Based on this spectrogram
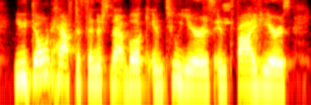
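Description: In an ordinary speaking voice, a woman with an American accent talks at a fairly slow pace. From India, raised in the US. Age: 50s. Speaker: historical fiction novelist. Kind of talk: interview.

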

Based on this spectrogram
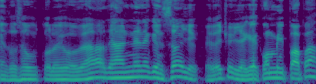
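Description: Very fast pace from a male speaker, ordinary pitch variation throughout. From Puerto Rico. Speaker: bass player. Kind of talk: interview. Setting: radio studio.

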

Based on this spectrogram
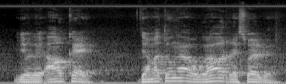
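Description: Speaking at a very fast pace in a Caracas accent, the voice keeps a fairly even intonation over noticeable background noise. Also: man. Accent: Venezuelan Spanish (Caracas). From Venezuela (Caracas). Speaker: podcast co-host. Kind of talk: casual chat.

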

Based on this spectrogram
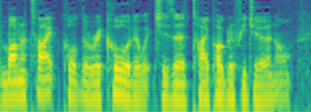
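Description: A man with a normal speaking voice, medium in pitch and moderate in pace, on a very clean recording with a silent background. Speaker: graphic designer. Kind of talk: casual interview.

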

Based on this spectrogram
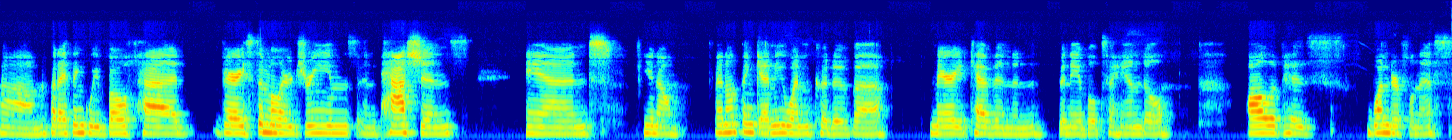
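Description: Long, frequent pauses from a woman at medium pitch, with monotone, flat intonation and a fairly slow pace. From Boston. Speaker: pastor. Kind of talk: interview.

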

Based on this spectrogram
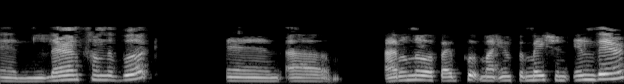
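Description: A woman with an American accent and an ordinary speaking voice talks at a fairly slow pace. Her pitch is medium and her intonation lively. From Boston, Massachusetts. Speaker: minister's widow and author. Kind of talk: interview.

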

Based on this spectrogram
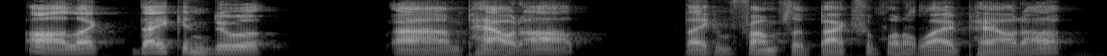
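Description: In a plain, everyday voice, a man speaks at a fairly quick pace and medium pitch with ordinary pitch variation, the sound dry and close with no echo against a quiet background. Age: 30s. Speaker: pro wing foil competitor. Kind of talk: casual chat. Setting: video call from home.

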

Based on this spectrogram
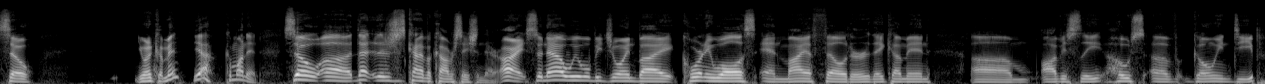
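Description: A man's normal speaking voice with lively intonation at a moderate pace, in a very clean recording with a silent background. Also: fairly high pitch for a man. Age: 20s. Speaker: sports radio host. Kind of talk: sports talk radio. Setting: radio studio.

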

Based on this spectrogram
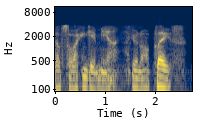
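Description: Speaking at a moderate pace, a man is heard over noticeable background noise. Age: 30s. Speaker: culinary school graduate. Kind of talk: personal testimony.

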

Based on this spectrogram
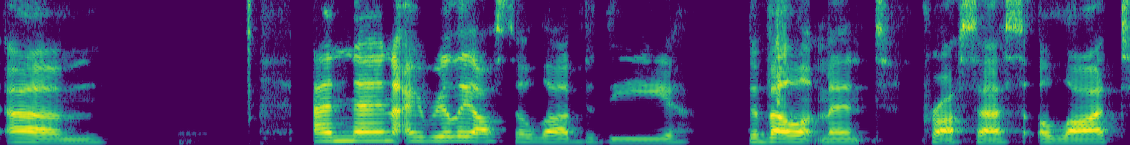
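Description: In an American accent, a normal speaking voice with ordinary pitch variation comes through against a quiet background. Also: woman. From small-town Texas. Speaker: film producer. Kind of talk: casual interview.

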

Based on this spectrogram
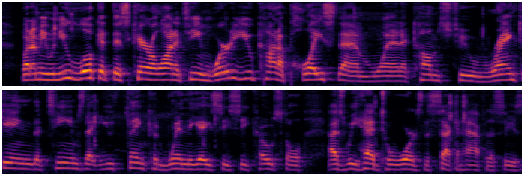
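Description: A man with a normal speaking voice talks at a fairly quick pace with hardly any pauses, his pitch fairly high with ordinary variation. The recording is very clean with a silent background. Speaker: podcast interviewer. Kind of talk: interview.

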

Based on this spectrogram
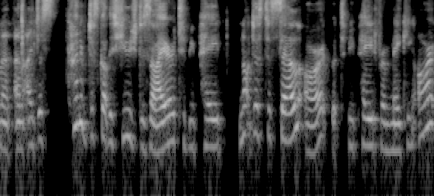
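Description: Against a quiet background, a woman speaks at a medium pitch with an Irish accent. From Ireland, countryside. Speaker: poet and artist. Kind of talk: casual interview chat.

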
